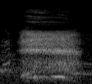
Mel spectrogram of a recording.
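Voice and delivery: a high, airless giggle; breathless high giggle. Real, not acted. To the audience about falling on the golf course, a high breathless giggle. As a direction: giggle through the memory of falling. Laughs recalling the fall.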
